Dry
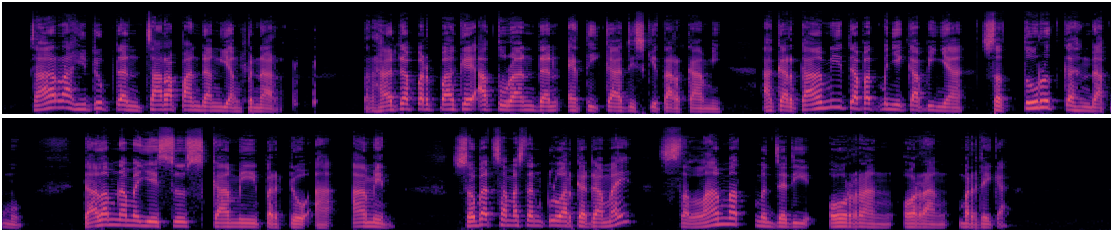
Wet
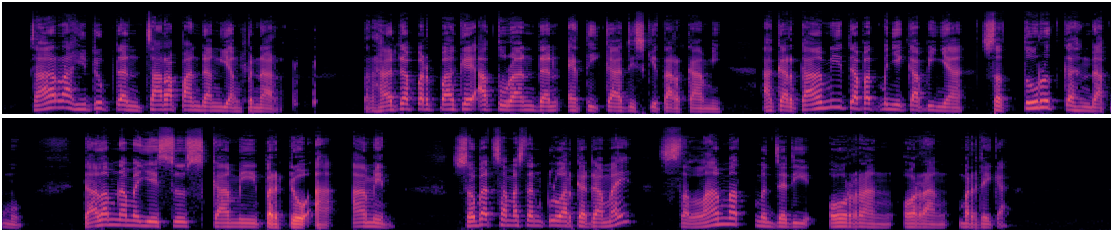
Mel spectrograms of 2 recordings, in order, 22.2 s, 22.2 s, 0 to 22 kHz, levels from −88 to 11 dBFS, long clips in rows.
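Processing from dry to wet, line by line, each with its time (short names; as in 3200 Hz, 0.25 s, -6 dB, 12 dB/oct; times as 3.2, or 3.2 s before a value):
13.67–14.27 gain +8 dB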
